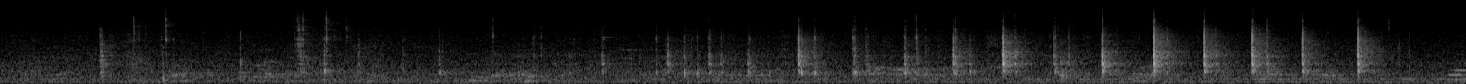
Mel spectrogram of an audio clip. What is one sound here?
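Plastic parts click and snap sharply as hands work on them.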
